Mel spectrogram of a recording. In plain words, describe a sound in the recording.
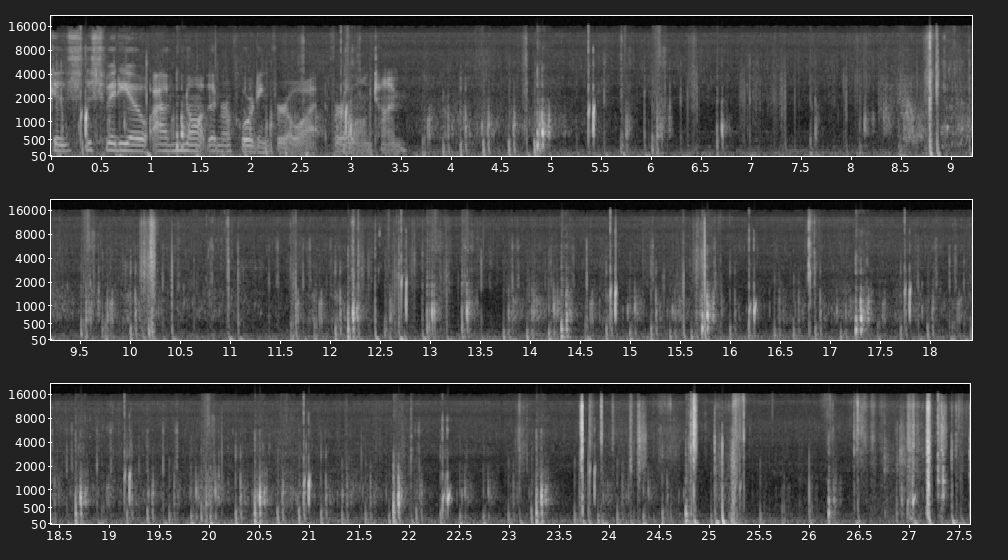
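Blocks of stone crack and crumble with quick, repeated digging knocks.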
